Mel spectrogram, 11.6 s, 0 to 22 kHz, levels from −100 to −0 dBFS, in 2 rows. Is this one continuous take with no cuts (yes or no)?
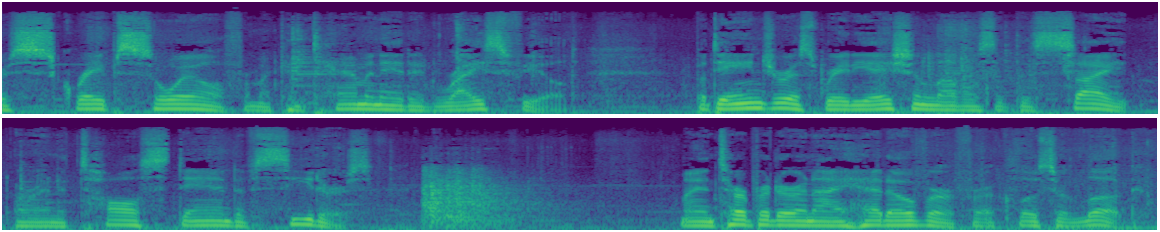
no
